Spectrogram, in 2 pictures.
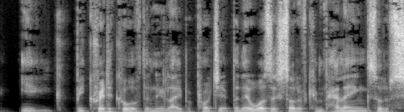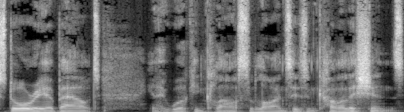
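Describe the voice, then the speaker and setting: With a British accent, a man speaks at a fairly quick pace on a very clean recording with a silent background. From UK. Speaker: politics lecturer. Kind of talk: panel discussion. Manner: hesitant with fillers.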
